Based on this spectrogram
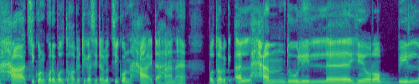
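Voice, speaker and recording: A man teaching Quran recitation, chanting verses slowly and explaining pronunciation patiently. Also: medium pitch, dull audio. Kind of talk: slow recitation lesson with explanations. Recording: long hall reverb.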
